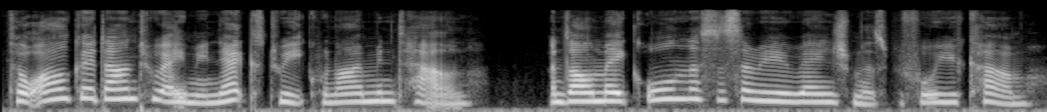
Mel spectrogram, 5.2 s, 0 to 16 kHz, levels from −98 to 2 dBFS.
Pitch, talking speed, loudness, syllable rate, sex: 250 Hz, 240 wpm, -18 LUFS, 6.3 syllables/s, female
